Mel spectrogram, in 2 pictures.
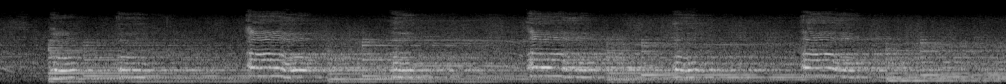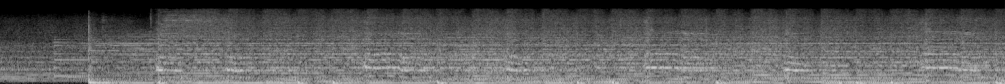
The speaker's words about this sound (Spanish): Escuchemos con qué canción ganó Azerbaiyán.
